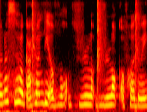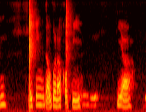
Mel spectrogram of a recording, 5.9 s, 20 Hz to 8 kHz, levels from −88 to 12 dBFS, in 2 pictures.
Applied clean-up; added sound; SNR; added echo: none; Hands; 17 dB; none.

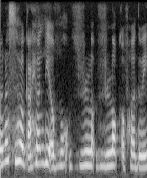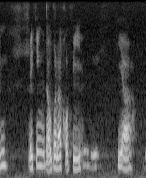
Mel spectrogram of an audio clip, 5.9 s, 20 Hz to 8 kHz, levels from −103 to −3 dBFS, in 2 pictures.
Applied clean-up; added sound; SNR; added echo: none; none; none; none.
